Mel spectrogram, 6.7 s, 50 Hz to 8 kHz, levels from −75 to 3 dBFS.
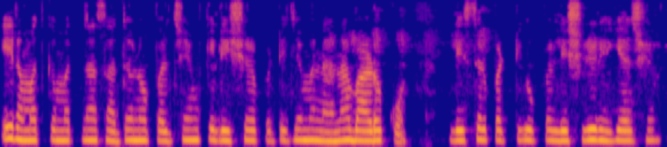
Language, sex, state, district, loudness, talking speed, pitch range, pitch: Gujarati, female, Gujarat, Valsad, -18 LUFS, 145 wpm, 195-210 Hz, 205 Hz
